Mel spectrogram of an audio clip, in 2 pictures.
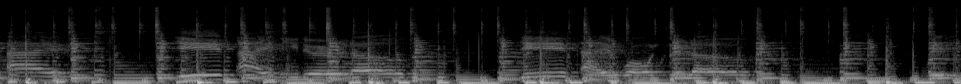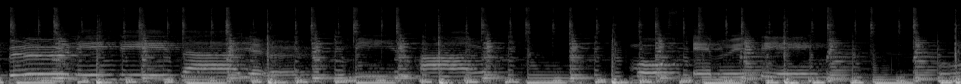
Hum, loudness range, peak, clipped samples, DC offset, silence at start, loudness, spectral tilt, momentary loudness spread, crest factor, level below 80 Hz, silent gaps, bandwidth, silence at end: none; 2 LU; -12 dBFS; under 0.1%; under 0.1%; 0 s; -30 LUFS; -7 dB/octave; 4 LU; 16 dB; -32 dBFS; none; 15.5 kHz; 0 s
